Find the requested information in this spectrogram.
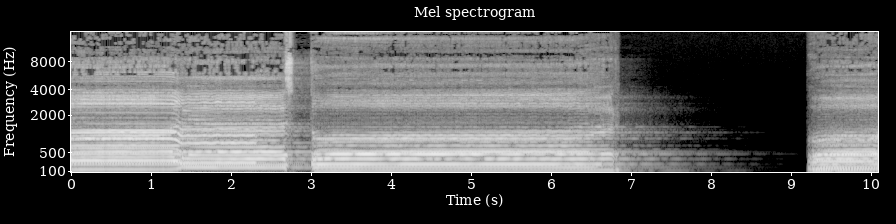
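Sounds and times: male a cappella choir chord: 0:00.0 - 0:07.2, 0:09.2 - 0:10.0.

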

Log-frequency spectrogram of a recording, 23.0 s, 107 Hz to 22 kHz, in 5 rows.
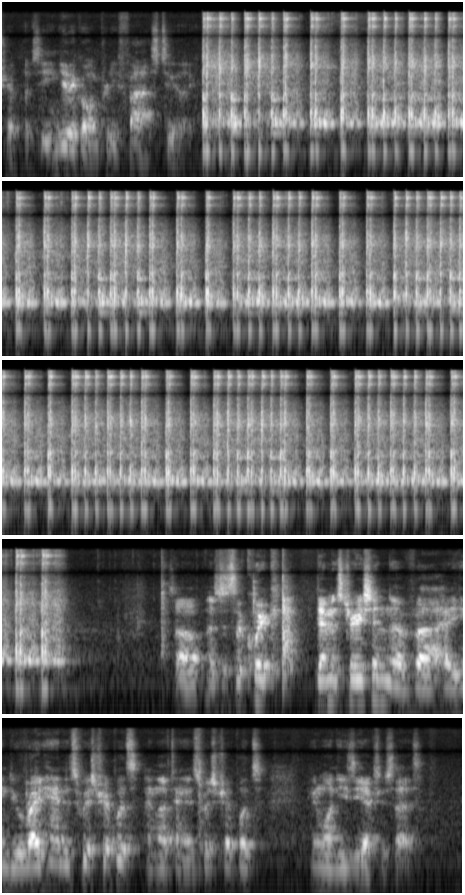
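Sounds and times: drumsticks on practice pad: 0:02.0 - 0:14.6.

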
